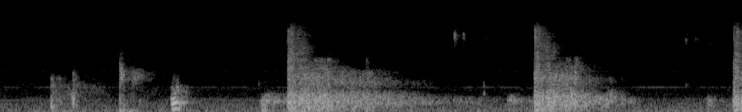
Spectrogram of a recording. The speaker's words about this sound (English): I bet you they're shooting some of the ones that rattled. Whoa! What the? It's fireworks.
